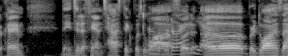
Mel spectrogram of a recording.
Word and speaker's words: boudoir: They did a fantastic boudoir photo.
